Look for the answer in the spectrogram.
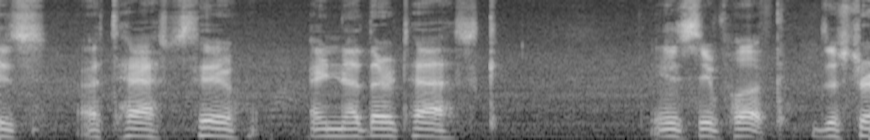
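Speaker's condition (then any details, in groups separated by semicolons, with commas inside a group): Brain injury (brain shearing); tracheostomy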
